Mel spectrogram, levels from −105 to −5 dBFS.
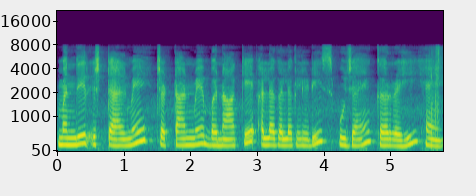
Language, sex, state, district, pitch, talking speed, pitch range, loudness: Hindi, female, Maharashtra, Mumbai Suburban, 195 Hz, 135 wpm, 180-230 Hz, -15 LUFS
